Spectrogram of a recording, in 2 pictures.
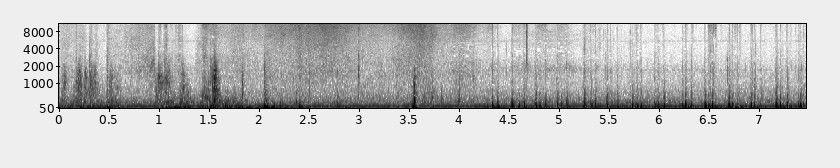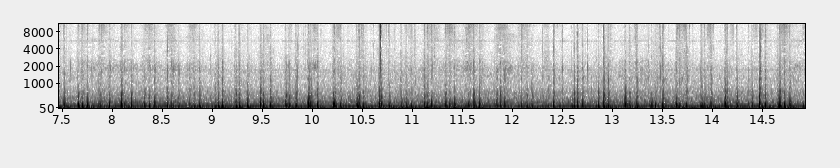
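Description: Fingertips brush and then tap the thick blank front endpapers of a hardcover book lying open, with the jacket flap visible, over the cardboard board. A soft papery brushing hiss in the first few seconds gives way to rapid, dense, dull taps that are low and muffled, with almost no ring. A steady low hum runs underneath throughout.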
